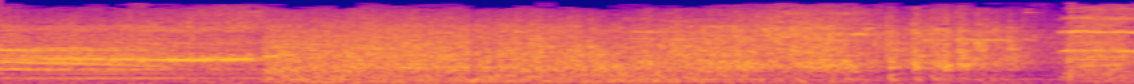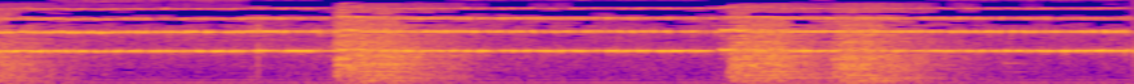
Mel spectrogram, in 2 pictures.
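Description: A car's loud roaring rush gives way to a sustained, piercing screech of skidding tires, pulsing in harsh bursts, intense, as the car plunges off Coldwater Canyon; no voices.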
